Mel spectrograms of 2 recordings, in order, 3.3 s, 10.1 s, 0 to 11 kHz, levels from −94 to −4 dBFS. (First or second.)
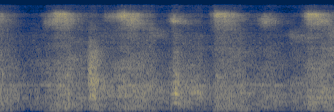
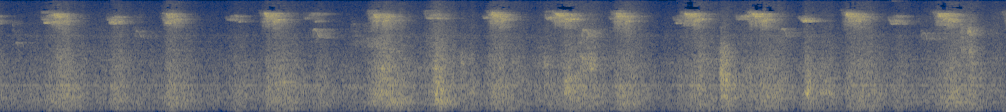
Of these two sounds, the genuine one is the second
